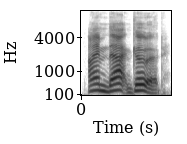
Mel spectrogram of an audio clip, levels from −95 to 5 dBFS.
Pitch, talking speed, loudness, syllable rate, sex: 205 Hz, 200 wpm, -13 LUFS, 3.9 syllables/s, female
